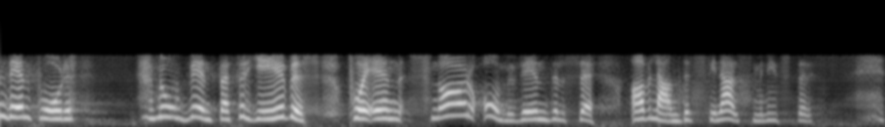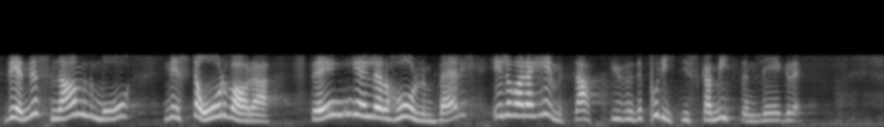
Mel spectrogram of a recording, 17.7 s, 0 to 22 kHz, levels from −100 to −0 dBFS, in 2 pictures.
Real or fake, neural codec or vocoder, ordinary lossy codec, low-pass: fake; codec, 24 kHz, 0.9 kbps, DualCodec; none; 3.6 kHz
